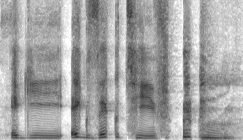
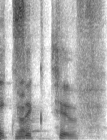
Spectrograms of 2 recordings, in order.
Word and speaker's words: executive: Executive, like egg. The fur. Okay. Exactly like egg. Eggs. Egg. Yeah. Executive, a high-ranking manager.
